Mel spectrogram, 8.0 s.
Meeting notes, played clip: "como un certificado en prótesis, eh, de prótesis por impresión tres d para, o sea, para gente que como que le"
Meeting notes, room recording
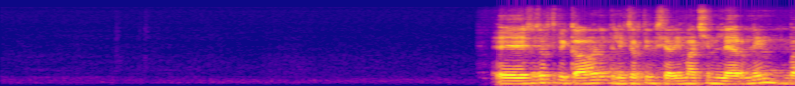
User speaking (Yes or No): Yes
